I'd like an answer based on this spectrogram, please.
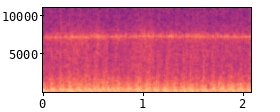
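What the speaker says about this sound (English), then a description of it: "this Chinook helicopter becomes the workhorse of the day, hauling tens of thousands of sandbags" A Chinook helicopter hauling sandbags during flooding in central Iowa, heard as a loud, continuous rotor roar with a rapid throbbing chop and a steady high whine, close and alone.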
